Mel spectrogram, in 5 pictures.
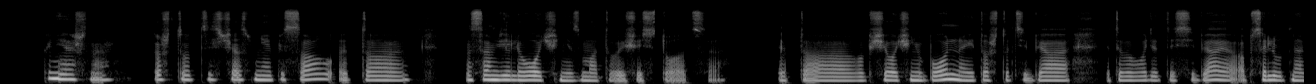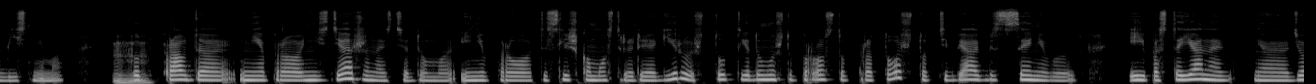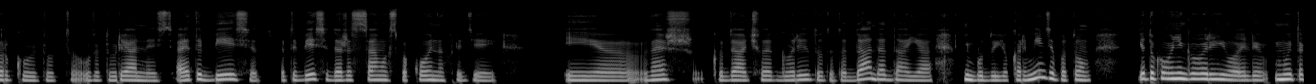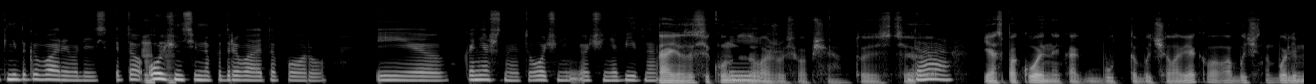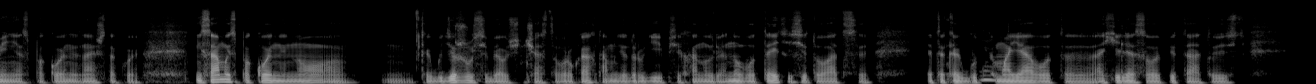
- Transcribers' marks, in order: tapping
- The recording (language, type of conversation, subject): Russian, advice, Как вести разговор, чтобы не накалять эмоции?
